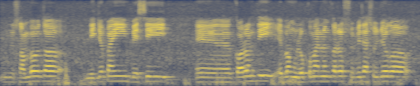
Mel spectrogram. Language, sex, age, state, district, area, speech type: Odia, male, 45-60, Odisha, Sundergarh, rural, spontaneous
